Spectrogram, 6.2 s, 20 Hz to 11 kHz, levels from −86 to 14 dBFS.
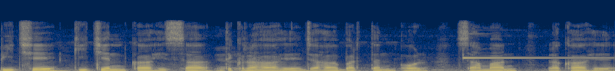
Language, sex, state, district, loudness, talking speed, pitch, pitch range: Hindi, male, Arunachal Pradesh, Lower Dibang Valley, -17 LUFS, 125 wpm, 105 Hz, 100-115 Hz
